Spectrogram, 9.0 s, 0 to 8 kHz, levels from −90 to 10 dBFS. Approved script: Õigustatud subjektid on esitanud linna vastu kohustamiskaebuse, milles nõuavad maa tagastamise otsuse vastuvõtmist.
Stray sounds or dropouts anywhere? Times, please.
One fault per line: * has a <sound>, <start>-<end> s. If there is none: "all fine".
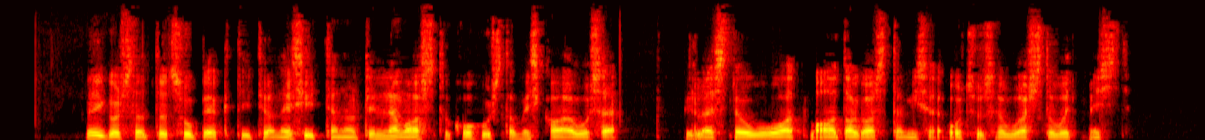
all fine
